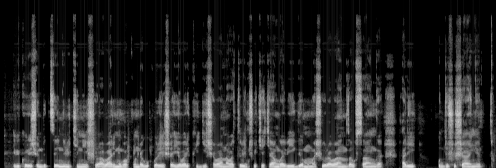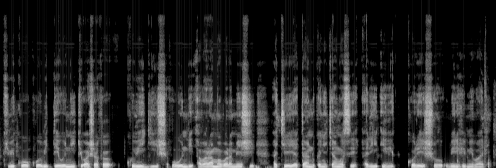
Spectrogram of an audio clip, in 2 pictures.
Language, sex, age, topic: Kinyarwanda, male, 18-24, education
